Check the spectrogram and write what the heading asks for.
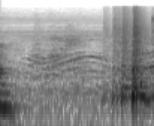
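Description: A short drum roll on a rock drum kit's snare, a quick cluster of sharp strokes starting about a second and a half in, after a low hush.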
